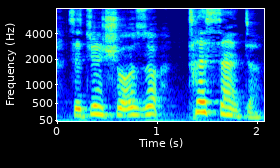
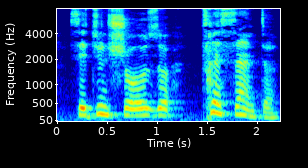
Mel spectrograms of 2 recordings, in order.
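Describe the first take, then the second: No difference in how they are said.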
